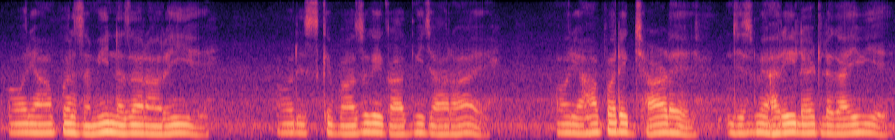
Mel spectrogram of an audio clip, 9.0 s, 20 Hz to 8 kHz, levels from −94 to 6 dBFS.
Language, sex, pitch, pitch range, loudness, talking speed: Urdu, male, 130 Hz, 120-135 Hz, -15 LUFS, 180 wpm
